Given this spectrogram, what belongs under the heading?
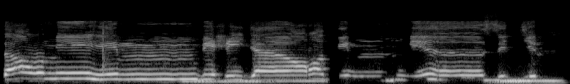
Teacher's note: Makhrajnya huruf mim lisyafatainil waw ba'un mimu. Yaitu ada di kedua bibir yang tertutup. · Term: ikhfa syafawi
